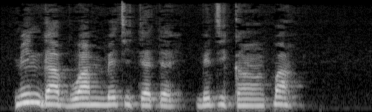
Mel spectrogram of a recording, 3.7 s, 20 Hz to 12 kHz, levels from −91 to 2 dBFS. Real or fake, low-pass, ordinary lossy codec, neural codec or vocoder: fake; 10.8 kHz; AAC, 48 kbps; vocoder, 24 kHz, 100 mel bands, Vocos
